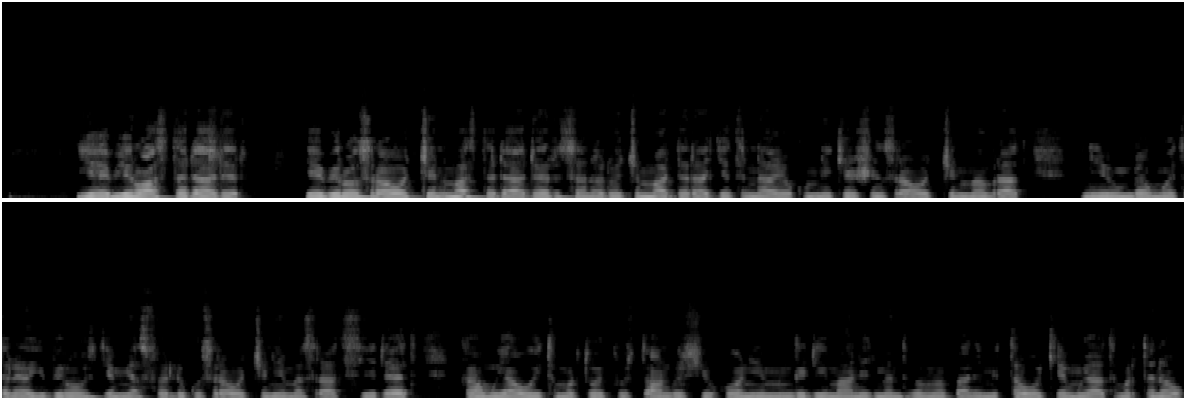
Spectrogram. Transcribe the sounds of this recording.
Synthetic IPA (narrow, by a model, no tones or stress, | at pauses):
jɛbiɾo̞ast̪ʰəd̪ad̪əɾ | jɛbiɾo̞s̬ɨɾawo̞t͡ʃːɪnmast̪ʰəd̪ad̪əɾsənəd̪o̞t͡ʃːɪnmad̪ːəɾad͡ʒɛt̪ʰɨnːajɛkʰomunikʰeʃɪnsɨɾawo̞t͡ʃːɪnməmɾat̪ɨniumd̪əɡmo̞jɛt̪ʰələjajːubiɾo̞wʊst̪ʼjɛmːijasfəlːɨɡusɨɾawo̞t͡ʃːɪnjɛməsɾat̪sid̪ət̪kʰəmujawit̪ʰɨmhɨɾt̪ʰo̞t͡ʃːwʊst̪ʼand̪usiho̞njɛmɨŋɡɨd̪ihmaned͡ʒmənt̪bəmɨbːaljɛmːit̪ʰːawːɔkʼjɛmujat̪ʰɨmhɨɾt̪nəw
